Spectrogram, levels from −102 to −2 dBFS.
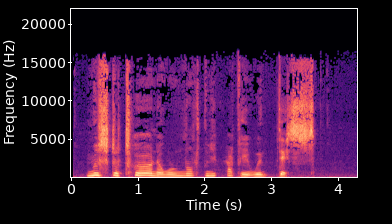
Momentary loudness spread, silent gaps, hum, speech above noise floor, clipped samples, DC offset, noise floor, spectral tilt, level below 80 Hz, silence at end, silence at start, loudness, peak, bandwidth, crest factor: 12 LU; none; none; 32 dB; under 0.1%; under 0.1%; -49 dBFS; -2 dB/octave; -50 dBFS; 0.65 s; 0.25 s; -16 LUFS; 0 dBFS; 16.5 kHz; 16 dB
